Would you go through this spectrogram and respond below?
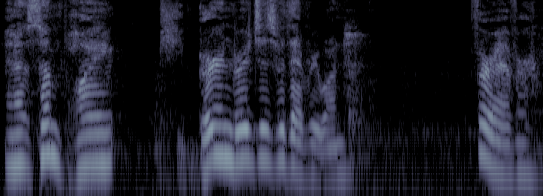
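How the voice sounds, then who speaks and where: A woman's voice: on the low side, expressive, normal speed, a little mellow, husky. A woman playing a vulnerable but blunt younger sister in a naturalistic video game drama, speaking candidly. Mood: hesitant, subdued.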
